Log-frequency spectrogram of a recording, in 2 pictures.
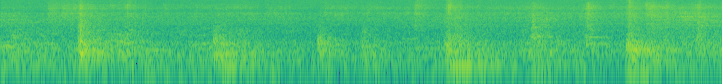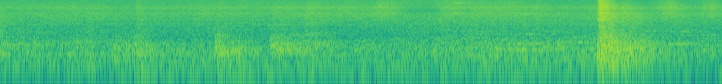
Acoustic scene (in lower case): restaurant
